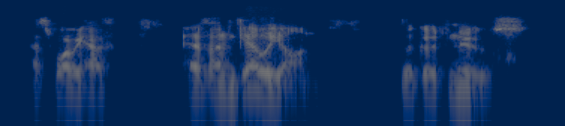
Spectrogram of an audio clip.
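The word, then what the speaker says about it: εὐαγγέλιον: That's why we have evangelion, the good news, not you as like the word euphemism.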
